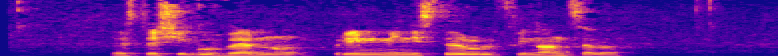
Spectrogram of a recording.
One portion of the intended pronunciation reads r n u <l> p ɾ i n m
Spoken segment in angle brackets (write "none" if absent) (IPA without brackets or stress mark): l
